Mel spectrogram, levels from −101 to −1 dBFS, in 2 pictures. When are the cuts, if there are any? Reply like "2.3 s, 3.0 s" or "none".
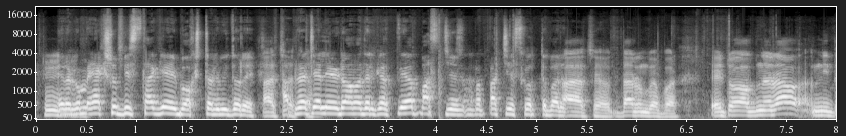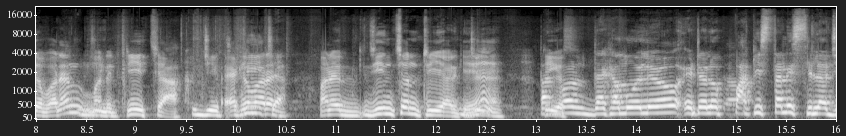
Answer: none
